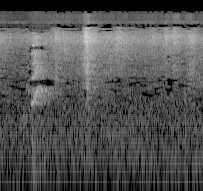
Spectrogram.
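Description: Dry-erase marker squeaking on a whiteboard in two short strokes, one about a third of a second in and one just under a second in.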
